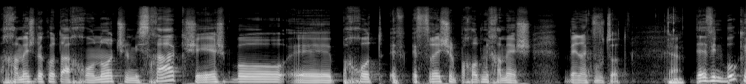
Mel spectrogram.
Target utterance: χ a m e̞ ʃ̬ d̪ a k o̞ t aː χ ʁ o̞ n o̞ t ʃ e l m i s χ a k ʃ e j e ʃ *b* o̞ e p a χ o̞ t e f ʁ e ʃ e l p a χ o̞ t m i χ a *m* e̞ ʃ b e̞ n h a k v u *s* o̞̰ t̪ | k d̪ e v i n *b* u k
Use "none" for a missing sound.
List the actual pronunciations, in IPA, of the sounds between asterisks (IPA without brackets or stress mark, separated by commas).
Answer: b, m, t͡s, b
